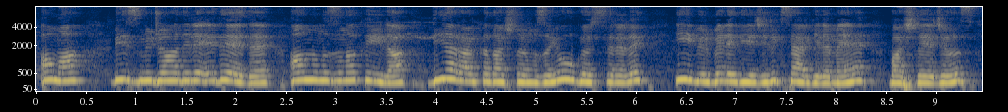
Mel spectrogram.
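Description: At a podium microphone, a female mayor speaks formally on a panel, her slightly high, mellow voice lingering emphatically on stressed words in an earnest style. The audio has an echoey public address quality.

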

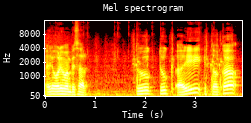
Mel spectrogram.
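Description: A man's voice: mid-range voice, expressive, moderate pace, lo-fi sound, faint music behind. A man in his thirties with an Argentine accent, chatting casually on a live game stream and greeting viewers. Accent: Argentine Spanish. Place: indoor room with purple lighting.

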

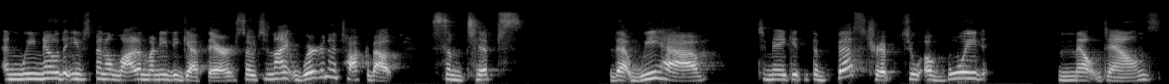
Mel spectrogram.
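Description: A woman hosts a casual podcast in a conversational way. Her voice sits at a middle pitch. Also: lively intonation, a little slow. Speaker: podcast host.

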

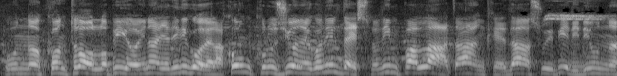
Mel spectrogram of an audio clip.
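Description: A man's voice: high voice, moderate pace. A man giving live play-by-play commentary on a football match. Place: outdoor stadium commentary position. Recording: noisy live stadium sound.

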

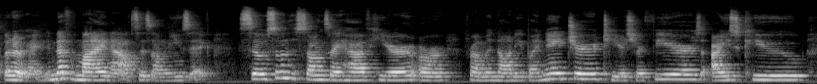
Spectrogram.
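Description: A young woman talking casually to her camera, chatty and rambling, with plenty of fillers as she goes. Her mid-pitched voice rings in a roomy, echoey space. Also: moderate pace, hardly any pauses. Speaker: vlogger. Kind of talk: casual vlog chat. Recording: roomy echo.

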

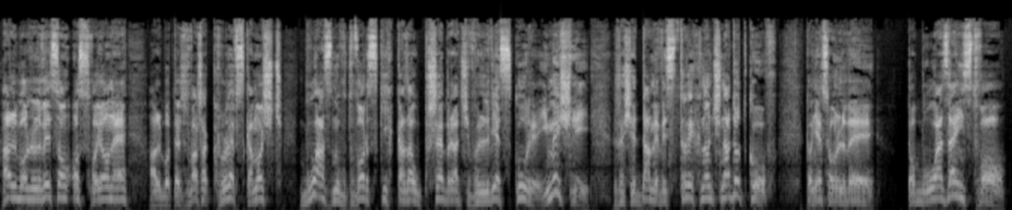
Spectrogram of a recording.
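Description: A man voicing a brash, boastful armored warrior who shouts defiance in an audiobook. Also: fairly high pitch, animated, takes it slowly, gravelly, breathy edge, dry recording, clean studio sound, voice pushed up, exaggerated voice. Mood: outraged. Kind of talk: audiobook character voice.

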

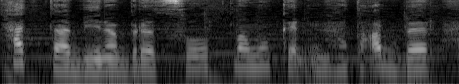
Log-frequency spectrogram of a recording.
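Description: A woman's voice: mid-range voice, fairly even intonation, rapid-fire, darkish tone, soft background music. A woman, presenting a television talk show segment in a friendly, conversational way. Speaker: TV show host.

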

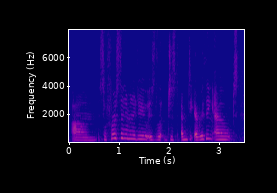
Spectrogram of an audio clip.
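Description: A vlogger in her thirties chats casually in a home kitchen for a clean-with-me vlog, recorded on a handheld phone camera. Her voice is a little high and a little mellow, animated and brisk, and she's upbeat and chatty, full of ums and small laughs.

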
